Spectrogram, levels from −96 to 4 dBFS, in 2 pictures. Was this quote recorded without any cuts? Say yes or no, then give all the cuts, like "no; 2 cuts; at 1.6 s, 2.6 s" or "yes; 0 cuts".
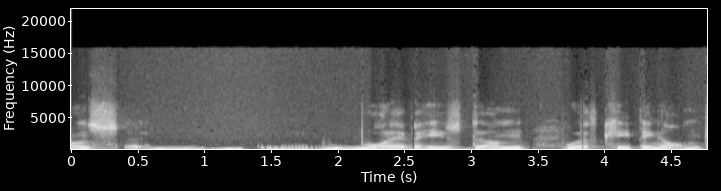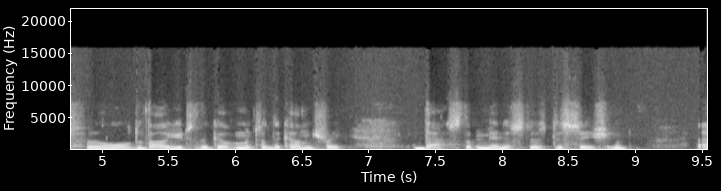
no; 2 cuts; at 3.7 s, 7.8 s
